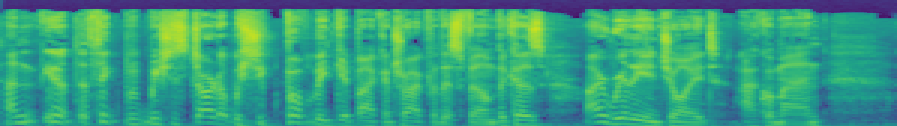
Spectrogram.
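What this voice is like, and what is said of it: Congested voice from a cold. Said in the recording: “the slurgy that you may be able to hear in my voice from time to time”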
